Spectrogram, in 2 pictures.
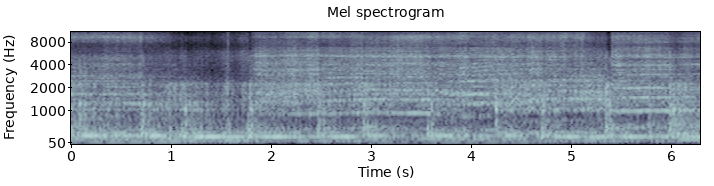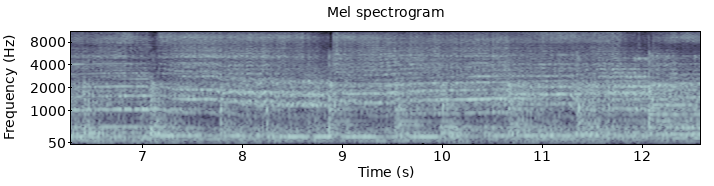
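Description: A band playing live: guitar and drum kit, with drum hits at a steady pulse under sustained guitar notes.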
